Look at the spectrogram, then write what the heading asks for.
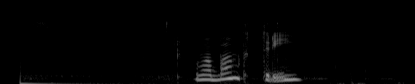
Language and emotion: Russian, sad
